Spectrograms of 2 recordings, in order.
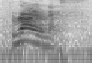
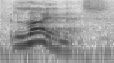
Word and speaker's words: lioness: Ryioness. Lioness. Ryioness. No. L R. You're not saying it right.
